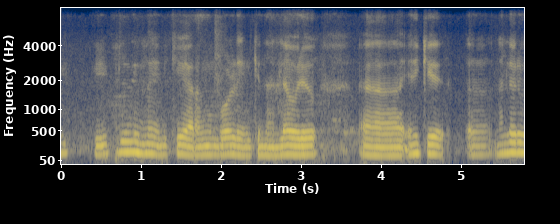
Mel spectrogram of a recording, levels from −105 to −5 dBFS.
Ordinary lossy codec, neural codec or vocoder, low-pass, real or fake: Opus, 16 kbps; none; 7.2 kHz; real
